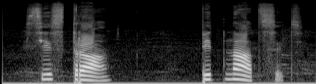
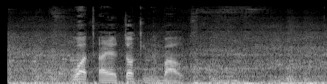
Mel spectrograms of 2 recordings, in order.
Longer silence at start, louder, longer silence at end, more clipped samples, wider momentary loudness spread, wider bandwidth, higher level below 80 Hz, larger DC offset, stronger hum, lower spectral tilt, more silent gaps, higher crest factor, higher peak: first, 0.3 s vs 0.1 s; first, -13 LUFS vs -18 LUFS; first, 0.2 s vs 0 s; first, 0.1% vs under 0.1%; first, 18 LU vs 9 LU; first, 19.5 kHz vs 16.5 kHz; second, -32 dBFS vs -20 dBFS; first, 9% vs under 0.1%; neither; second, -4.5 dB/octave vs -6 dB/octave; neither; about the same, 16 dB vs 16 dB; about the same, 0 dBFS vs 0 dBFS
